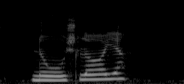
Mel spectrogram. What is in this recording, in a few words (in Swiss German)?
"noochsschlawe", alsace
